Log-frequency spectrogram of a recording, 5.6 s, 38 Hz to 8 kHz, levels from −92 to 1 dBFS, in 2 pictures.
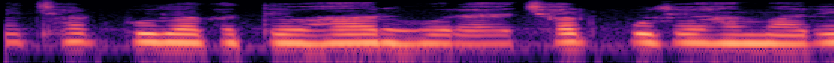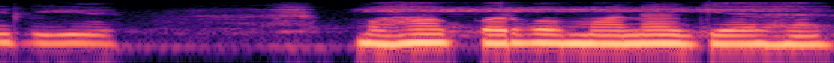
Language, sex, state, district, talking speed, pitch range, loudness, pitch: Maithili, female, Bihar, Samastipur, 160 wpm, 200-215 Hz, -20 LUFS, 210 Hz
